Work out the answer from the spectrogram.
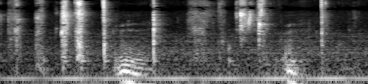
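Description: Close-miked wet chewing and lip-smacking, many quick clicks and smacks as meat is bitten off a pork neck bone, with two short "mm" hums in the middle and near the end. A steady low electrical hum runs underneath.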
